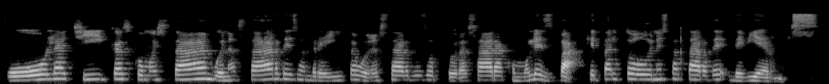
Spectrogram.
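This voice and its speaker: A woman's voice: mid-range voice, measured pace. Chatty woman podcast co-host. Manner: warm, chatty, polite questions with fillers. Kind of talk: casual podcast interview.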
